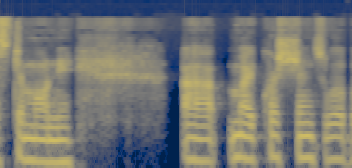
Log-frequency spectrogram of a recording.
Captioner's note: speaking Alternate Language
